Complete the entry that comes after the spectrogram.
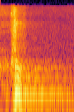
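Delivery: unvoiced dog huff; breathy huff. Preacher imitating the big dog huffing, unvoiced huff. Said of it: "Gertrude just huffs".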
